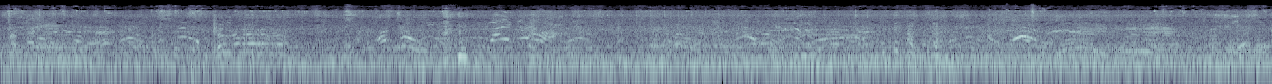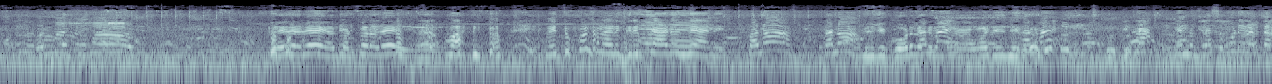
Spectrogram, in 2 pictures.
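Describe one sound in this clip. Young children shout and chatter excitedly close by.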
